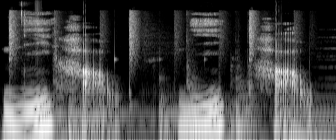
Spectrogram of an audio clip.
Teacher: La sonorité est assez proche du R en français. Ensuite, ne séparez pas le A et le O. La transition doit être fluide, comme une glissade. Le son O doit arriver délicatement à la fin. · Dans les deux cas présents, nous avons affaire au 3e ton. Ce ton est indiqué par ce petit chapeau inversé qui veut dire que la tonalité descend puis remonte.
